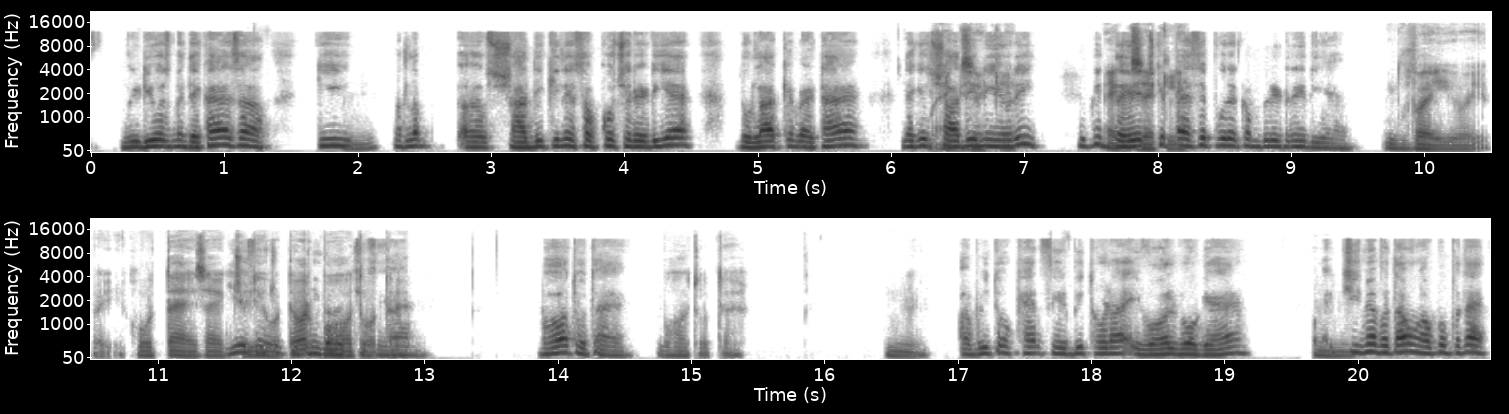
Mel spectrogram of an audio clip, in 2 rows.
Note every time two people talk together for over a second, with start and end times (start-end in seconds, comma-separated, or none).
11.5-12.9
